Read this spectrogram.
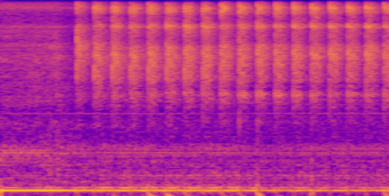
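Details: Biotronix pneumatic shockwave (ESWT) applicator demonstrated on the operator's hand at reduced intensity: rapid sharp clicks, roughly three per second, over a loud steady hum; shockwave applicator firing.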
